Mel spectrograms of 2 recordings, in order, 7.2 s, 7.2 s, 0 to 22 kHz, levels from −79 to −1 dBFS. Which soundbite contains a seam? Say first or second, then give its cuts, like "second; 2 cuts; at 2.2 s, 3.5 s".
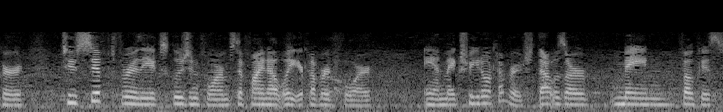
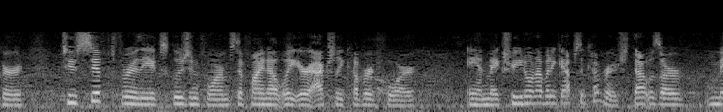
first; 2 cuts; at 3.0 s, 4.9 s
